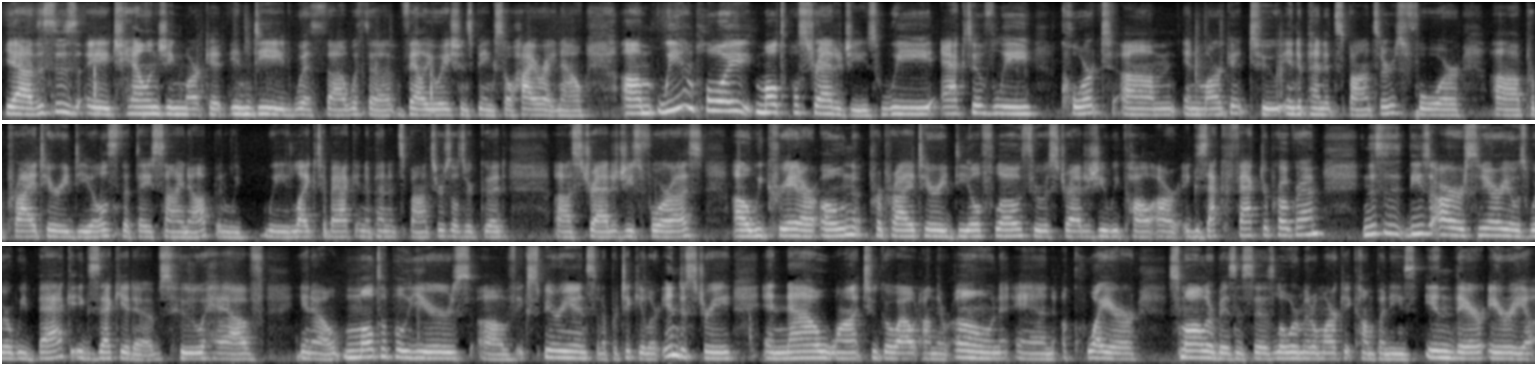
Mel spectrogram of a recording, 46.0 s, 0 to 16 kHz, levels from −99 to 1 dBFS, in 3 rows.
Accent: American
